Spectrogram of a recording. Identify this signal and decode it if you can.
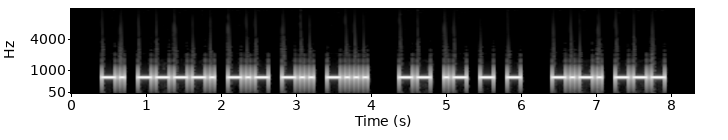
Morse code, heard as a keyed tone, about 20 wpm, 700 Hz. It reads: N9KDB MATT CO
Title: K1USN SST QSO Practice - 20wpm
